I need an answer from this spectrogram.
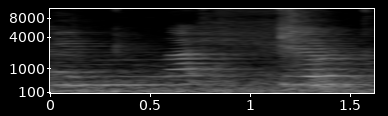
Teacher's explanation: Selanjutnya ada innasyir, kan ada alif lam ya, alif lamnya itu disebut alif lam samsiah dan dia nggak dibaca jelas alias lebur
